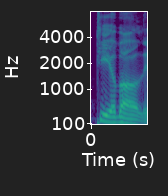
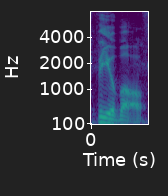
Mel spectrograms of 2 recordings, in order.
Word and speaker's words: Theobald: Well, I'm West Indian folk. They don't pronounce the H, so it is. Okay. In Trinidad, it's Mark Theobald. – Mark Theobald. – But I'm in Brooklyn, so it's Theobald.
